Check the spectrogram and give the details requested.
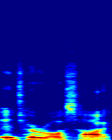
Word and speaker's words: interossei: to be talking about the dorsal intel ross eye or interossei um depending on how you pronounce it i i i pronounce it as interozai so dorsal interossei meaning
